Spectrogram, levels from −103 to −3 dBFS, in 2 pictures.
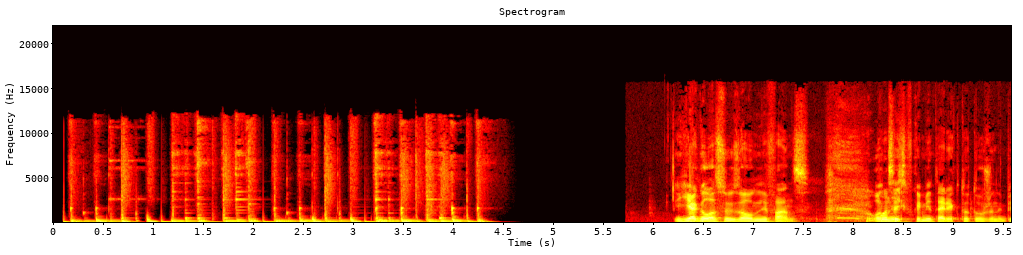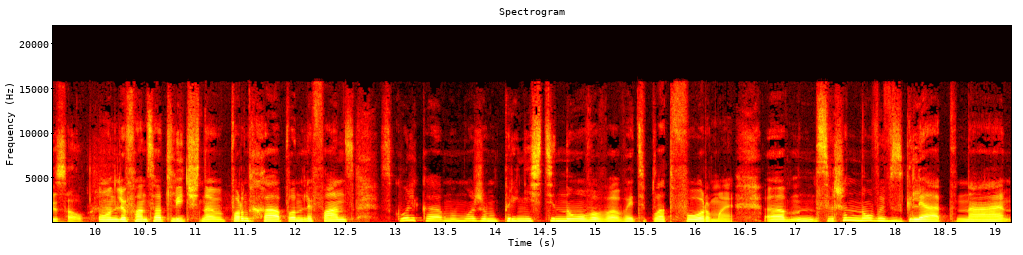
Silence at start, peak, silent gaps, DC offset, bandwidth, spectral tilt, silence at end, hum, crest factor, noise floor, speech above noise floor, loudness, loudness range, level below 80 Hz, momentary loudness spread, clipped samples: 0.1 s; -2 dBFS; 4.69-5.72 s; under 0.1%; 16 kHz; -5 dB/octave; 0 s; none; 20 dB; -48 dBFS; 26 dB; -23 LUFS; 8 LU; -40 dBFS; 11 LU; under 0.1%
